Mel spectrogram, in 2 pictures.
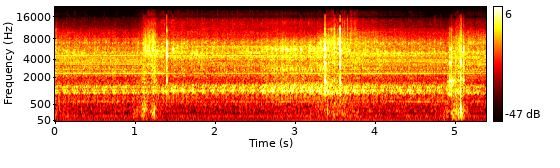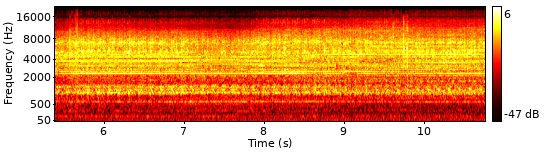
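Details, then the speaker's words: Abandoned Georgie Boy Cruise Master motorhome diesel just revived after nearly a decade sitting, rotten diesel: quiet steady idle broken by random clunks and rattles, cause unknown; oil pressure a little high, oil leak found. "We have bump, lots of noises. That's annoying."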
